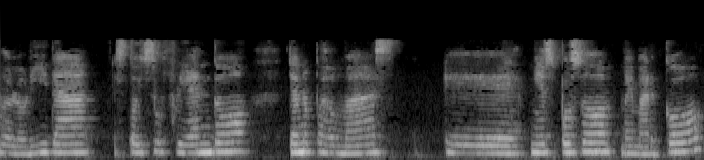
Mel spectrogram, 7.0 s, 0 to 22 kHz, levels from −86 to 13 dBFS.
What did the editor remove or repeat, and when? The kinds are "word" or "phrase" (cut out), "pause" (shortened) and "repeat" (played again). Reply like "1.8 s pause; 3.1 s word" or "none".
none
